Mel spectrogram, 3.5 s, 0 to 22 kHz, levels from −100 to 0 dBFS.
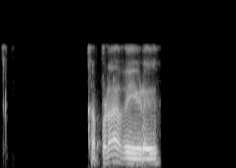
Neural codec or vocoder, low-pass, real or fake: codec, 24 kHz, 6 kbps, HILCodec; 7.2 kHz; fake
